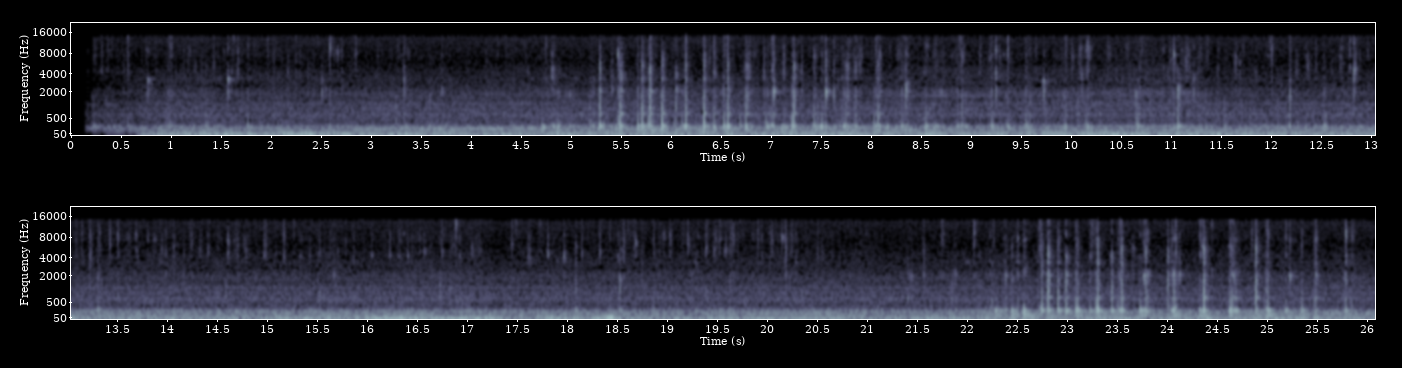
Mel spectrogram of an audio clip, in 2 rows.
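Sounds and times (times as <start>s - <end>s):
crab froth crackling clicks: 0.2s - 26.0s.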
